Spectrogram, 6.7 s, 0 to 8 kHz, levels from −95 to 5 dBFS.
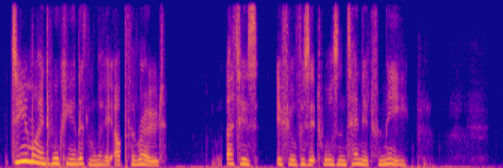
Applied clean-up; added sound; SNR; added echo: neural diffusion model UNIVERSE++.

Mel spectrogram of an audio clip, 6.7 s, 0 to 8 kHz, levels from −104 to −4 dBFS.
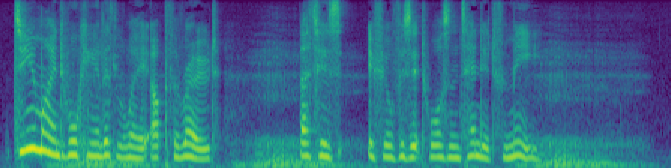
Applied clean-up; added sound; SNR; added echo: none; Animal; 15 dB; none.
